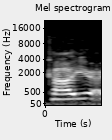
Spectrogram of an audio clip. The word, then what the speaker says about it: Collier: Nafisia Collar? I hope I'm not mispronouncing the name. But Collar, right? Collier or Collar? – It's Collier. I think it's Collier.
